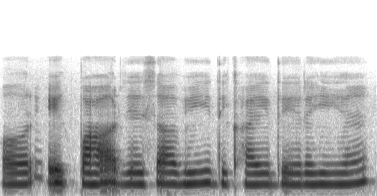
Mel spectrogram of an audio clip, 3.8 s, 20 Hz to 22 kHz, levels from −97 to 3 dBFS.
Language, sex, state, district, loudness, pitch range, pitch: Hindi, female, Jharkhand, Deoghar, -19 LUFS, 190-205 Hz, 195 Hz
